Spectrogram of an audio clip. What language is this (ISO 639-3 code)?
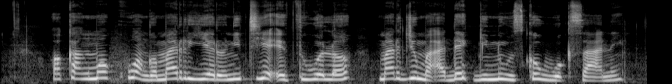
luo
